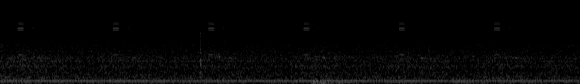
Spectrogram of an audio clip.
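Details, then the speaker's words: Acer Aspire AS5560 laptop in standby, factory default after return from support: the CD-ROM drive gives a faint whirring click about once a second over a low hum; the laptop runs hot and fails to hold low-power standby, a design fault. "Every second there's a whirring, clicking sound. Sounds like the CD Rom spinning. So the fault's still there."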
